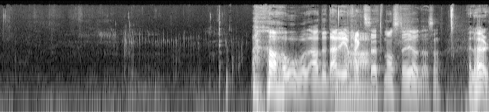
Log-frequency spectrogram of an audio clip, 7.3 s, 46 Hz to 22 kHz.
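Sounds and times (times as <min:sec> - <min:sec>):
slurping energy drink from a can: 0:01.1 - 0:03.8
speech: 0:03.4 - 0:07.3.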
